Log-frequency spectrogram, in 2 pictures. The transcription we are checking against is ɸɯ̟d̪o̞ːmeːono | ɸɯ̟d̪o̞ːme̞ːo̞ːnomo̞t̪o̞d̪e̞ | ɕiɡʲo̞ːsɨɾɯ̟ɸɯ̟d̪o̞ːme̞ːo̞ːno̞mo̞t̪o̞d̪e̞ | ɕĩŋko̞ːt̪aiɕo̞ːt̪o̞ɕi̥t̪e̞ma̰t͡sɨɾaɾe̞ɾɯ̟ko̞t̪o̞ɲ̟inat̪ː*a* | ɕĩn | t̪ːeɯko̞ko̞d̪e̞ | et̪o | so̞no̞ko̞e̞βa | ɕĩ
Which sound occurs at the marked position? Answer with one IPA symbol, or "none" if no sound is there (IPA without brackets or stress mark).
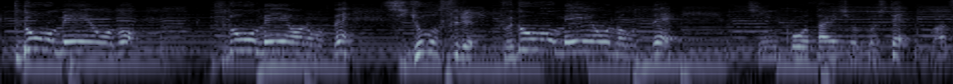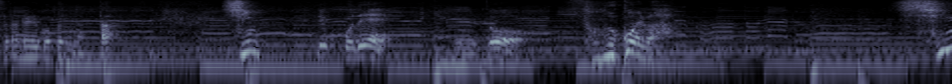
a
